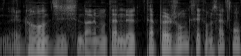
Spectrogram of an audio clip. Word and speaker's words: Taplejung: Sanguay, tu as grandi dans les montagnes de Taplejung, c'est comme ça qu'on prononce? Oui, c'est ça, Taplejung, à l'est de Népal.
